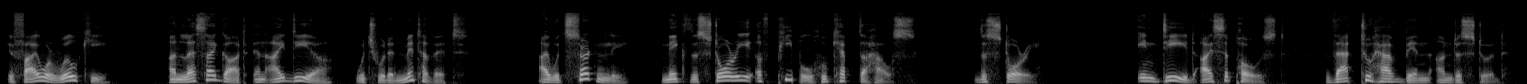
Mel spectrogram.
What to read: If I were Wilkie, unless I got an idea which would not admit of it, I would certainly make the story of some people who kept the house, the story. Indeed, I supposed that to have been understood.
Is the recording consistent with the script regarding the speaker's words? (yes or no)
no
